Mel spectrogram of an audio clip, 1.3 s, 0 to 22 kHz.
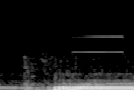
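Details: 1989 Honda Civic Wagovan after crank-no-start, fixed by tapping relay rather than fuel pump: brief crank, fires at once and settles into smooth steady low idle; clean healthy start.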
